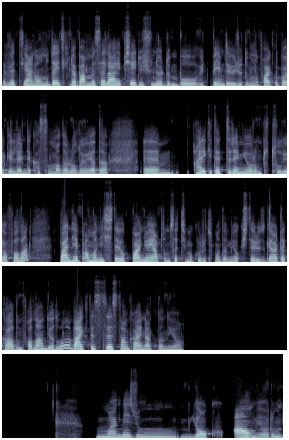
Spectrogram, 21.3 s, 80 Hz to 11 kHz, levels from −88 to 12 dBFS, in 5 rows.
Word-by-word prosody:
Evet, 260 Hz, +1 st, -3 dB
yani, 245 Hz, -2 st, +2 dB
onu 245 Hz, +2 st, -1 dB
da 275 Hz, -, +7 dB
etkiliyor. 240 Hz, -4 st, +1 dB
Ben 230 Hz, 0 st, +4 dB
mesela 250 Hz, +1 st, +3 dB
hep 250 Hz, -1 st, -1 dB
şey 265 Hz, -2 st, +3 dB
düşünürdüm: 235 Hz, -2 st, -2 dB
Bu 110 Hz, 0 st, -1 dB, 0.2 s
benim 230 Hz, +1 st, +2 dB
de 230 Hz, -, 0 dB
vücudumun 205 Hz, -1 st, -3 dB
farklı 210 Hz, 0 st, -2 dB
bölgelerinde 205 Hz, 0 st, -1 dB
kasılmalar 210 Hz, -1 st, -4 dB
oluyor 205 Hz, 0 st, -3 dB
ya 205 Hz, 0 st, -1 dB
da, -, -, -1 dB, 0.5 s
eee, 215 Hz, -1 st, +1 dB, 0.5 s
hareket 245 Hz, -1 st, +1 dB
ettiremiyorum, 225 Hz, 0 st, +1 dB
tutuluyor 225 Hz, 0 st, -2 dB
falan. 235 Hz, -, 0 dB, 0.5 s
Ben 250 Hz, 0 st, +7 dB
hep, 270 Hz, +1 st, +3 dB
"Aman, 250 Hz, -1 st, +3 dB
işte, 225 Hz, -, -2 dB
yok, 115 Hz, 0 st, -1 dB
banyo 235 Hz, 0 st, +5 dB
yaptım, 215 Hz, 0 st, 0 dB
saçımı 215 Hz, 0 st, -5 dB
kurutmadım, 205 Hz, -4 st, -6 dB
yok, 210 Hz, 0 st, -5 dB
işte, 215 Hz, 0 st, -3 dB
rüzgarda 210 Hz, +1 st, 0 dB
kaldım." 220 Hz, -1 st, 0 dB
falan 230 Hz, +2 st, 0 dB
diyordum 230 Hz, +3 st, -1 dB
ama 370 Hz, 0 st, 0 dB
belki 280 Hz, 0 st, +5 dB
de 285 Hz, -, +2 dB
stresten 280 Hz, 0 st, +1 dB
kaynaklanıyor. 200 Hz, -7 st, -2 dB, 3.0 s
Magnezyum, 260 Hz, +1 st, -1 dB
yok 235 Hz, -3 st, 0 dB, 0.2 s
almıyorum 245 Hz, 0 st, +3 dB
225 Hz, 135 wpm, -19 LUFS, 210-250 Hz, 3.0 s, da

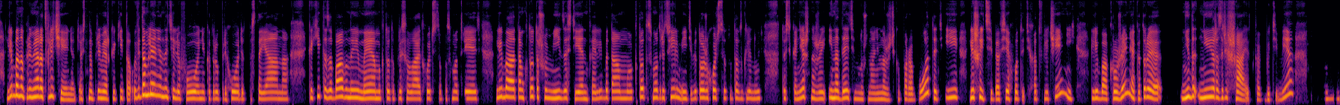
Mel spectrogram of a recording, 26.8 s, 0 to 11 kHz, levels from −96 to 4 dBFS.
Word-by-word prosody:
Либо, 310 Hz, +5 st, +5 dB
например, 270 Hz, -1 st, +5 dB
отвлечения. 210 Hz, -10 st, +1 dB
То -, -, -10 dB
есть, 205 Hz, -, -8 dB
например, 220 Hz, -1 st, +1 dB
какие-то 215 Hz, +2 st, -5 dB
уведомления 325 Hz, +5 st, +4 dB
на 270 Hz, -1 st, +3 dB
телефоне, 215 Hz, -2 st, +1 dB
которые 210 Hz, 0 st, -5 dB
приходят 205 Hz, +1 st, -1 dB
постоянно, 205 Hz, +1 st, -5 dB, 0.4 s
какие-то 255 Hz, +3 st, -3 dB
забавные 245 Hz, 0 st, +4 dB
мемы 220 Hz, 0 st, +3 dB
кто-то 220 Hz, -1 st, -5 dB
присылает, 210 Hz, -1 st, -4 dB
хочется 215 Hz, -1 st, -5 dB
посмотреть, 215 Hz, 0 st, -2 dB, 0.3 s
либо 260 Hz, 0 st, +4 dB
там 250 Hz, -1 st, 0 dB
кто-то 275 Hz, +2 st, -1 dB
шумит 230 Hz, -2 st, +1 dB
за 230 Hz, -, +1 dB
стенкой, 205 Hz, 0 st, -2 dB
либо 230 Hz, +2 st, -4 dB
там 220 Hz, -1 st, -2 dB
кто-то 265 Hz, -1 st, 0 dB
смотрит 230 Hz, -2 st, -2 dB
фильм, 260 Hz, -3 st, -1 dB
и 215 Hz, 0 st, 0 dB
тебе 210 Hz, +2 st, -6 dB
тоже 235 Hz, +1 st, +1 dB
хочется 240 Hz, 0 st, -3 dB
туда 225 Hz, 0 st, -6 dB
взглянуть. 215 Hz, +1 st, -5 dB, 0.3 s
То -, -, -9 dB
есть, 220 Hz, -2 st, -6 dB
конечно 225 Hz, +2 st, -1 dB
же, 205 Hz, +1 st, -1 dB
и 235 Hz, +4 st, 0 dB
над 230 Hz, -2 st, +4 dB
этим 215 Hz, -3 st, 0 dB
нужно 195 Hz, 0 st, -7 dB, 0.2 s
немножечко 185 Hz, +1 st, -8 dB
поработать 200 Hz, -, -2 dB
и 245 Hz, +1 st, +2 dB, 0.2 s
лишить 240 Hz, -2 st, +3 dB
себя 195 Hz, -1 st, -3 dB
всех 210 Hz, +1 st, -1 dB
вот 210 Hz, -1 st, -3 dB
этих -, -, -14 dB
отвлечений, 215 Hz, -, -4 dB, 0.3 s
либо 220 Hz, -1 st, +1 dB
окружения, 225 Hz, -, +2 dB
которое 210 Hz, -1 st, +2 dB, 0.4 s
не 225 Hz, +5 st, +7 dB
д 270 Hz, +1 st, +3 dB
не 255 Hz, +3 st, +6 dB
разрешает 230 Hz, -6 st, -1 dB
как 180 Hz, -2 st, -10 dB
бы 180 Hz, +1 st, -8 dB
тебе 255 Hz, -, -3 dB, 0.7 s
м 200 Hz, 0 st, -10 dB
220 Hz, 145 wpm, -23 LUFS, 205-245 Hz, 0.7 s, не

